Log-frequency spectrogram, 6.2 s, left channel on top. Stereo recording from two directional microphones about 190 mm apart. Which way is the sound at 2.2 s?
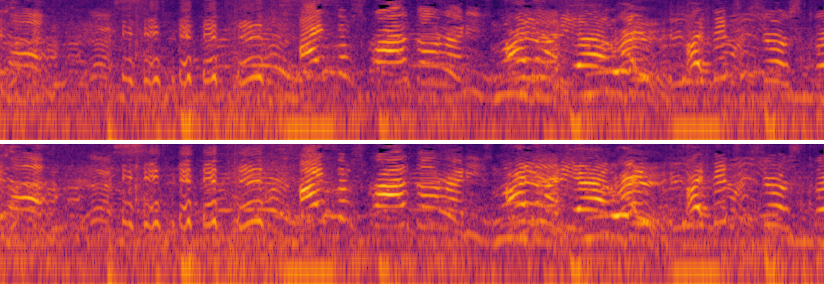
20° left (ahead or behind).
